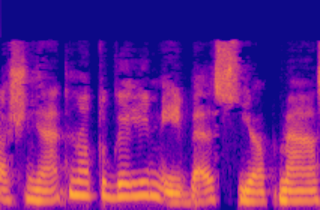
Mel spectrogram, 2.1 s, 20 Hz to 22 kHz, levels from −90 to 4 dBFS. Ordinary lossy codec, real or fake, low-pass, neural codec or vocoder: MP3, 48 kbps; fake; 10.8 kHz; codec, 24 kHz, 3 kbps, HILCodec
